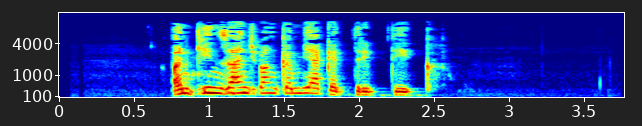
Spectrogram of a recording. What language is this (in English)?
Catalan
